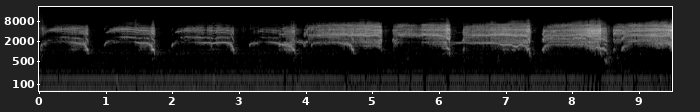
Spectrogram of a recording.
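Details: Reda nest, 4 May 2023, peregrine falcon father delivering prey while the mother feeds and calls for more: about eight grating wails, each sliding down at its end, growing steadily louder.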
